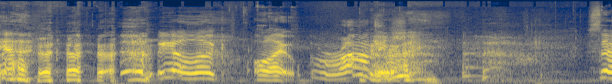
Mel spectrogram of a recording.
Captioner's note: laughs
